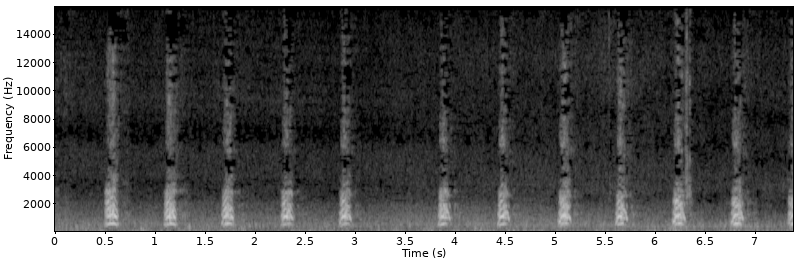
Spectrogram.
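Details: Keeshond dog Koda, confronting a feather he fears, barks steadily: thirteen sharp, regular barks at about two per second, over a faint background.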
